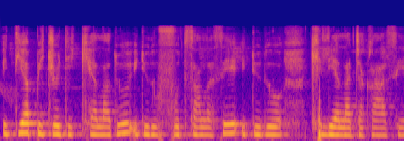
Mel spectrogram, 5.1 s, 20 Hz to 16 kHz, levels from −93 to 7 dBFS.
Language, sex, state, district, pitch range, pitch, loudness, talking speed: Nagamese, female, Nagaland, Kohima, 200-220 Hz, 205 Hz, -19 LUFS, 180 wpm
